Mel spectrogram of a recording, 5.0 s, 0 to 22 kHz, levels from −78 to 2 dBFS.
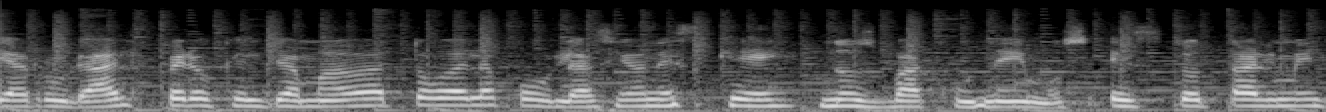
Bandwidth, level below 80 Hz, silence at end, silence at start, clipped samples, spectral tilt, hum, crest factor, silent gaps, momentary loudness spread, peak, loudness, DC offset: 16 kHz; -38 dBFS; 0 s; 0 s; under 0.1%; -5.5 dB/octave; none; 14 dB; none; 2 LU; -2 dBFS; -16 LUFS; under 0.1%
